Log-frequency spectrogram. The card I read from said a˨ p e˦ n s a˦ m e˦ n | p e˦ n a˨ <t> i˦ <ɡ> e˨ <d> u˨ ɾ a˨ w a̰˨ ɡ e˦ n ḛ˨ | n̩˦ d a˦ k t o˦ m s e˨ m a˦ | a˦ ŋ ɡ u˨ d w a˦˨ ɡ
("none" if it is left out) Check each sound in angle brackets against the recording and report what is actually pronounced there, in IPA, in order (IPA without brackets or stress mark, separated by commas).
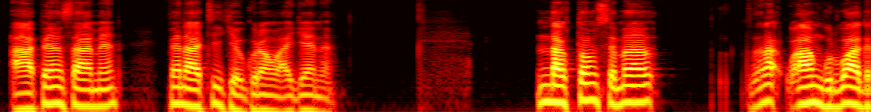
t, k, ɡ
